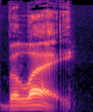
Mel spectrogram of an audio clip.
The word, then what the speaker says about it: Belej: And Brian told me his family name is B-E-L-E-J, pronounced Belay.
